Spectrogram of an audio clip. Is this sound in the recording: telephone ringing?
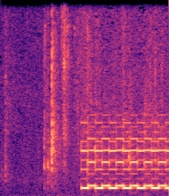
yes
